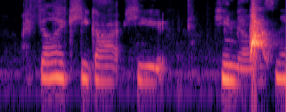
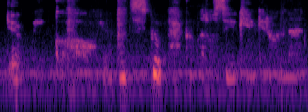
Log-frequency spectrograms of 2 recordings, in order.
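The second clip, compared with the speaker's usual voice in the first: whisper; 3 semitones higher, 13 dB quieter than usual. Real, not acted. Settling the dog on lap.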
